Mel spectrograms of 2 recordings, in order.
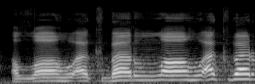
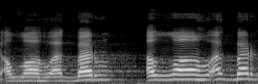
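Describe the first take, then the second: First: Both phrases are joined in one breath. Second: The phrases are separated by a breath.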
